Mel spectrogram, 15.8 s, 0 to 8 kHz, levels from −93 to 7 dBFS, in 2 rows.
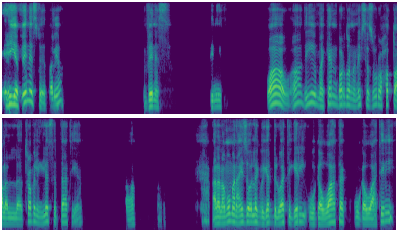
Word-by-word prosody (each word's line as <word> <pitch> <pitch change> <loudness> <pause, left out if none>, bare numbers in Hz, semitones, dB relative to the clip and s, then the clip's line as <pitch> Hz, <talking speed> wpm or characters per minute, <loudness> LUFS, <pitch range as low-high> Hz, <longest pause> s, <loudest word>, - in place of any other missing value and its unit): هي 175 -3 +9
فينيس 230 +2 +4
في - - -3
إيطاليا؟ 175 +10 -2 1.7
فينيس؟ 415 0 +1 0.8
فينيس؟ 125 +1 -7 0.9
واو! 195 0 +5
آه، 215 - -4
دي 200 +2 -3
مكان 175 +3 -5
برضه 170 +1 0
أنا 140 -4 -6
نفسي 160 0 -6
أزوره 165 +4 -4
حاطه 165 - -3
على 115 -2 +2 0.3
الtravelling 150 -3 -3
list 155 0 -2
بتاعتي 140 -1 -5
يعني - - -14 0.9
آه. - - -8 1.6
على 125 - +4
العموم 145 +7 +1
أنا 145 - +3
عايز 140 +3 -1
أقول 145 0 +4
لك 145 -4 +2
بجد 135 +3 -2
الوقت 130 +1 0
جري، 140 +4 -4
وجوّعتك 115 +6 +1
وجوعتني، 120 - -2
145 Hz, 120 wpm, -23 LUFS, 130-170 Hz, 1.7 s, هي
